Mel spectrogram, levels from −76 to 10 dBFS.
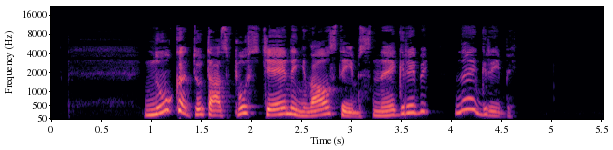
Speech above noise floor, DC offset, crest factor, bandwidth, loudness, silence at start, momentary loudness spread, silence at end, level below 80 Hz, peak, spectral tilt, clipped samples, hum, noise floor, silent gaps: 56 dB; under 0.1%; 18 dB; 11.5 kHz; -17 LUFS; 0.95 s; 10 LU; 0.95 s; -66 dBFS; 0 dBFS; -5.5 dB/octave; under 0.1%; none; -72 dBFS; none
